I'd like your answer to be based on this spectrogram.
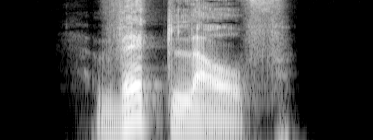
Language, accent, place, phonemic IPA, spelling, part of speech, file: German, Germany, Berlin, /ˈvɛtˌlaʊ̯f/, Wettlauf, noun, De-Wettlauf.ogg
- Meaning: footrace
